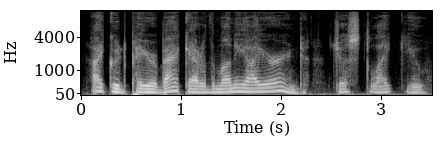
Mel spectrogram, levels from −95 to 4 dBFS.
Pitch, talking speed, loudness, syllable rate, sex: 130 Hz, 240 wpm, -18 LUFS, 5.4 syllables/s, male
